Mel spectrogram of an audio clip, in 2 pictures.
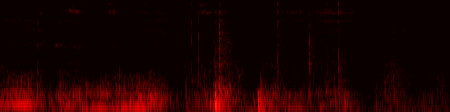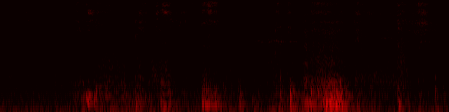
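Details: Staffordshire Bull Terrier puppies asleep in a basket indoors after a full day playing in the garden; low, uneven snoring and snorting breaths, with rustling as the pups shift, quieter toward the end.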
